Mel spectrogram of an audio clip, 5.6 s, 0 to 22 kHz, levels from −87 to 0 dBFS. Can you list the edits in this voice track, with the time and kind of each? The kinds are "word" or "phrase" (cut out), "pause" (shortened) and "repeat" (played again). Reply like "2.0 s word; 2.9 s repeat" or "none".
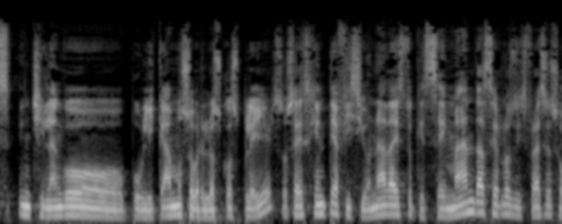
none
